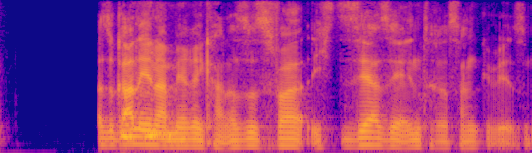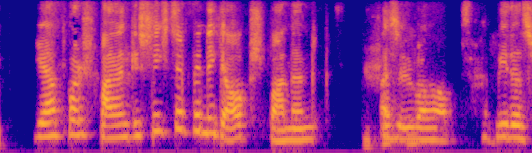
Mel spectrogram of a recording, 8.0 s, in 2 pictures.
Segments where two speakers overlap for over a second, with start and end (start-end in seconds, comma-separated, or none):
none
